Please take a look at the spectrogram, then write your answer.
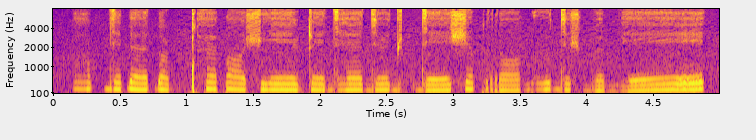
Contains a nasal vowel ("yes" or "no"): no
